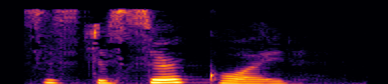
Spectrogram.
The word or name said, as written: cysticercoid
